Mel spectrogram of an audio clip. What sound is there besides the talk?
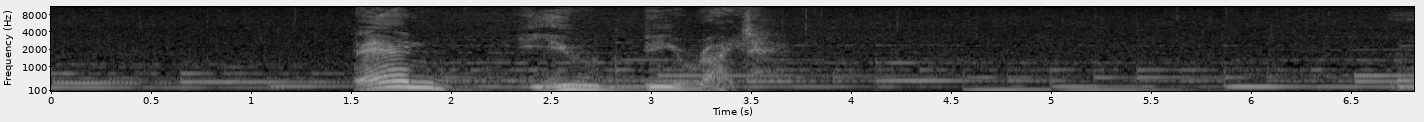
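rain falling in video game Rain Code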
